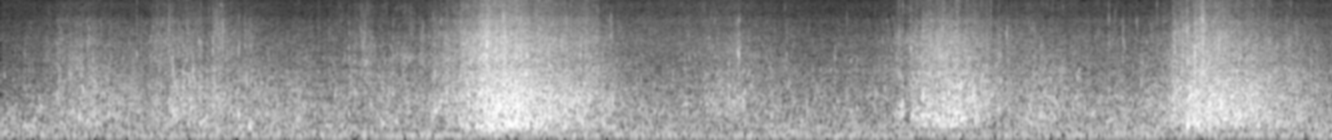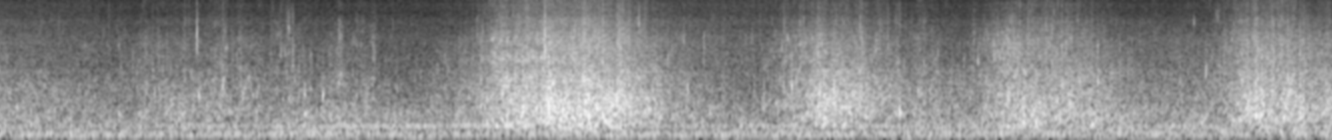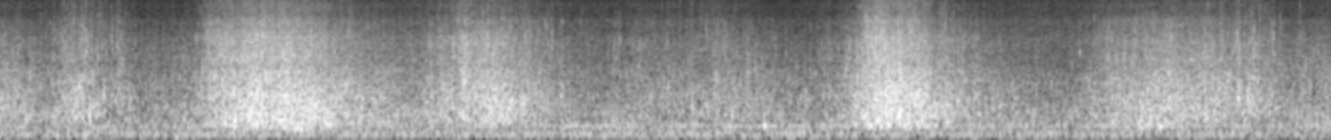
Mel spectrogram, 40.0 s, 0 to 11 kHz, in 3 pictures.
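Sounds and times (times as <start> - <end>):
ocean waves breaking on beach: 4.4 - 7.6.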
